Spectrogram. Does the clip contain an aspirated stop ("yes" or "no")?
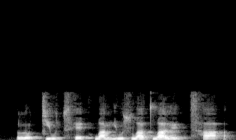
yes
